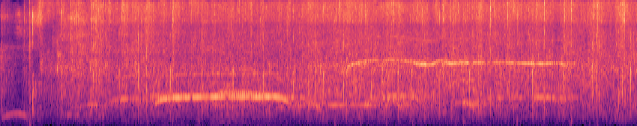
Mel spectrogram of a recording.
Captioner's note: clapping and cheering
